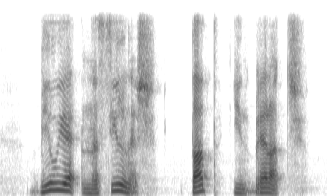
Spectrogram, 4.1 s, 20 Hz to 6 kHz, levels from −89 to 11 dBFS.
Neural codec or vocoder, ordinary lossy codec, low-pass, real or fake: vocoder, 22.05 kHz, 80 mel bands, HiFi-GAN; none; 5.4 kHz; fake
